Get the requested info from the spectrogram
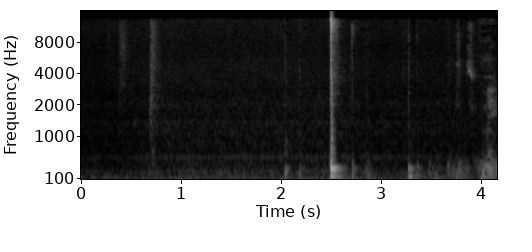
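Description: Camera handling noise: a few faint clicks, then one sharp knock about two and a half seconds in, followed by a few lighter knocks.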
